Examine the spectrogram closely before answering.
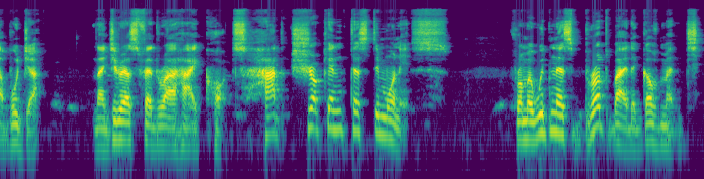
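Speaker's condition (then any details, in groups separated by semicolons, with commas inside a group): No condition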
